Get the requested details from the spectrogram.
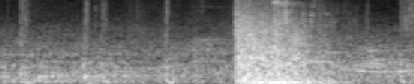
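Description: Footsteps run across pavement.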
